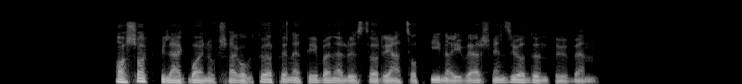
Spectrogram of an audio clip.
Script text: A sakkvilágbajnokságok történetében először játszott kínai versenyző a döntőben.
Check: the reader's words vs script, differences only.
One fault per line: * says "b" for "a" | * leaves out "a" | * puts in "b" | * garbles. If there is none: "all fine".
all fine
